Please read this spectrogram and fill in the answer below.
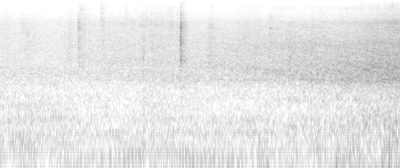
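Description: Street traffic noise under a low wind rumble on the microphone, with a passing car's tyre and engine noise growing louder near the end.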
